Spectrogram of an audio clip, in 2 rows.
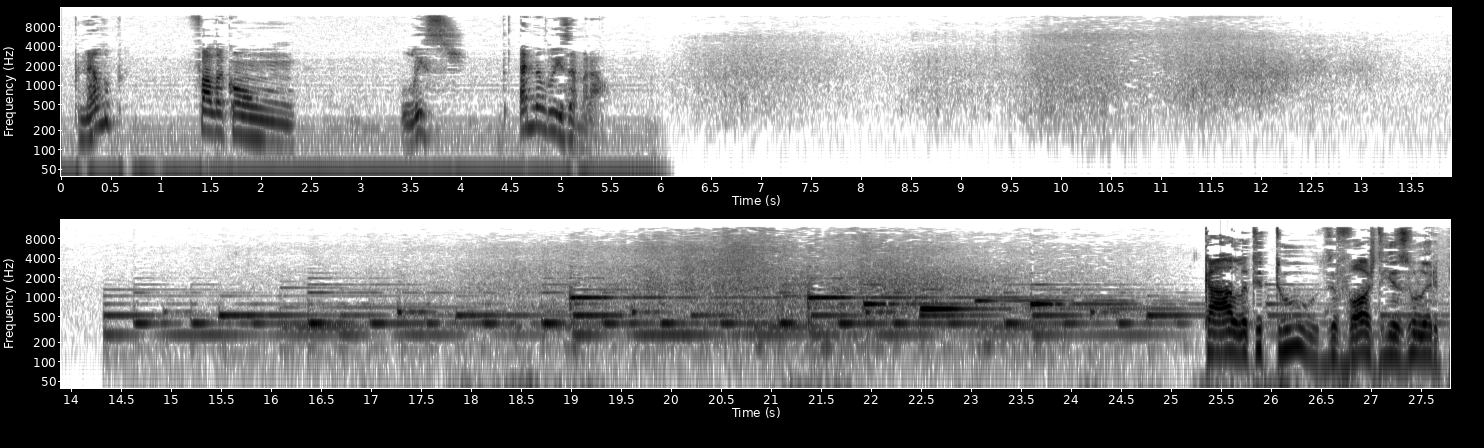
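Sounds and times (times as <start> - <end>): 
speech: 0.2 - 0.7, 1.4 - 2.4, 3.4 - 5.5, 25.4 - 27.7
soft waves of the Aegean Sea washing in: 6.1 - 25.0
instrumental music: 14.4 - 27.7.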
